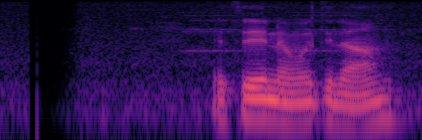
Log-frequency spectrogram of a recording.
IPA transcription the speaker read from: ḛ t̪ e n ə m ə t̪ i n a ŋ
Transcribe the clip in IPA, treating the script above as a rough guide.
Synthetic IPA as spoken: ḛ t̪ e n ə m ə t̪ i n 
